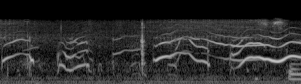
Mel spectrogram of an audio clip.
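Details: Four-day-old Miniature Schnauzer puppies, upset and squirming, cry in a litter: thin high squeals that rise and fall in arched whines, several overlapping, with short sharp yelps between and one long wavering whine building at the end.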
